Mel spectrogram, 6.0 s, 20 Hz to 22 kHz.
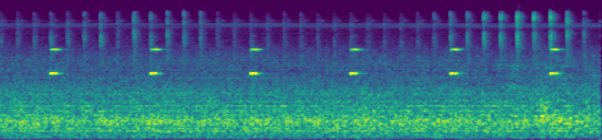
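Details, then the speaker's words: Harmony ClearLift facial laser treatment for collagen remodeling and facial toning, about 500 pulses on forehead and chin and 1500 per cheek, neck also treated; patient reports no pain: short high-pitched pulse clicks at about one per second over room noise. "so we separate each area so 500 um uh clicks on the on the forehead 500 on the chin and we're doing, 1500 on each cheek and then we're actually going to treat her neck as well"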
